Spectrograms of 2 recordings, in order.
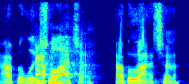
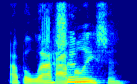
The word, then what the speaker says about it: Appalachian: So, the Appalachia, the Appalachian Mountains. Appalachian. You're supposed to say it like Appalachia. But it's the Appalachian Mountains. Sure.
